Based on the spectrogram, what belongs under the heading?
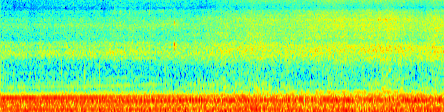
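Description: Honda CB Twister motorcycle engine running steadily at cruising speed, heard from the rider's seat, with heavy wind rumble on the microphone.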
